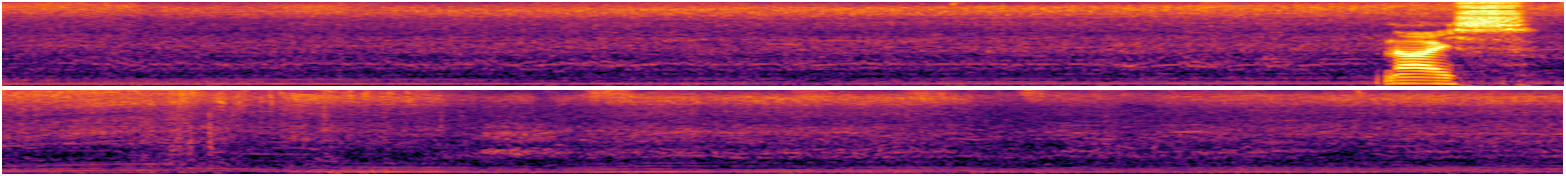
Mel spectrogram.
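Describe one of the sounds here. A racing car engine drones steadily and dips in pitch as the car slides through a turn.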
